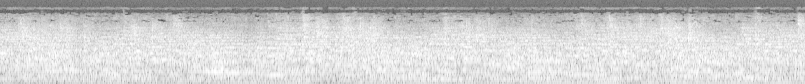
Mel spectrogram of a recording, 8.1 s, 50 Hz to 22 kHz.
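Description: The twelve bells of St Mary Redcliffe, a Taylor ring with a tenor of about 50 cwt in B, rung full-circle by hand in a continuous sequence of strokes, with the deep hum of the heavy bells sounding under the higher ones.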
